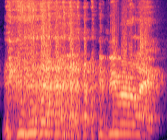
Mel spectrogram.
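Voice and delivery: words squeezed out through laughter, high and slow; giggling lead-in; laughing. Real, not acted. Laughing while speaking.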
